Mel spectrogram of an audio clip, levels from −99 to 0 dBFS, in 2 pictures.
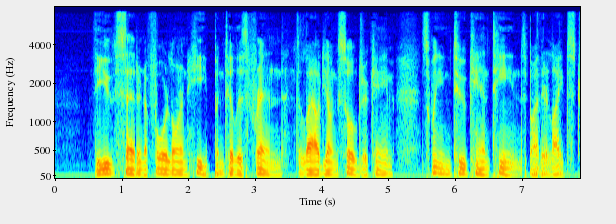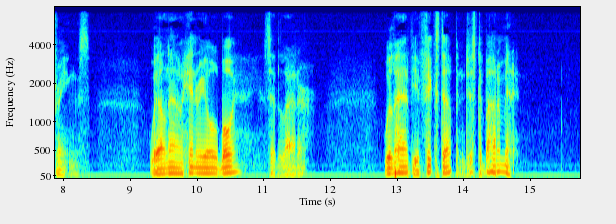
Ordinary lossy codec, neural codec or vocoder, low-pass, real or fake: MP3, 48 kbps; none; 7.2 kHz; real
